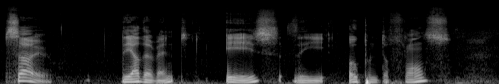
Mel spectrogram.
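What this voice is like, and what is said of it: Put-on French accent. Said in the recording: “So I put on a French accent there.”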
